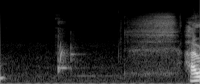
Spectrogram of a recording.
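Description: A short pause in a man's lecturing voice: a faint single click about half a second in, then a soft breath-like hiss just before he starts speaking again near the end.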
